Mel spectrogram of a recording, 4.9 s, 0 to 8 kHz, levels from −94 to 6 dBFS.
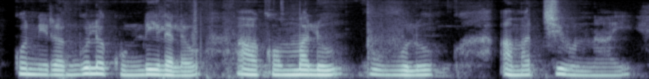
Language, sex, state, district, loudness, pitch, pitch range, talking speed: Telugu, female, Telangana, Hyderabad, -16 LUFS, 180 Hz, 170-190 Hz, 100 wpm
